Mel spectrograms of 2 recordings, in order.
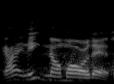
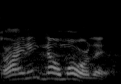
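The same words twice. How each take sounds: First: Said in the usual way. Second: Higher and more emphatic repeat; firmer refusal. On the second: Shown as a demonstration. Comic refusing the grits, emphatic fed-up repeat. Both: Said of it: "repeats it".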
